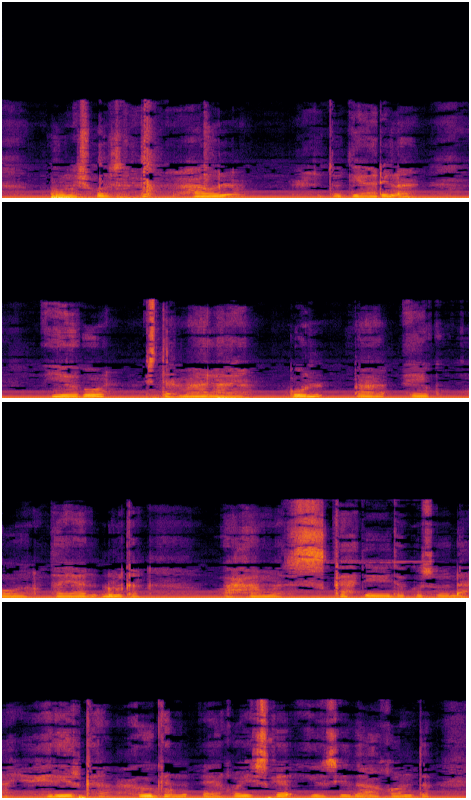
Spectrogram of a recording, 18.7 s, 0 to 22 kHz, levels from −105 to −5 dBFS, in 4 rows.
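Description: From start to finish, a steady mains hum sits under the speech at 60 Hz, roughly 10 dB below the speech, picked up from the power line through a ground loop or a nearby transformer. Its fixed pitch and constant level set it apart from rumble or handling noise, which wander.

Also throughout, the treble is heavily damaged and stops entirely above 11.1 kHz. This is likely HE-AAC compression at a very low bitrate, around 12 kbps, where spectral band replication copies lower bands upward instead of coding the real highs. Unlike a plain low-pass, the rebuilt top sounds gritty and lispy, not simply dull.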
